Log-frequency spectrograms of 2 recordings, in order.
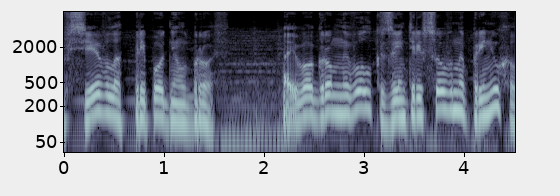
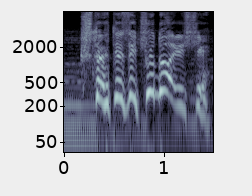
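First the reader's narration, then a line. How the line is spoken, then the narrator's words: Shouting in disbelief. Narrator (Russian): выкрикнул другой, не веря своим глазам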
